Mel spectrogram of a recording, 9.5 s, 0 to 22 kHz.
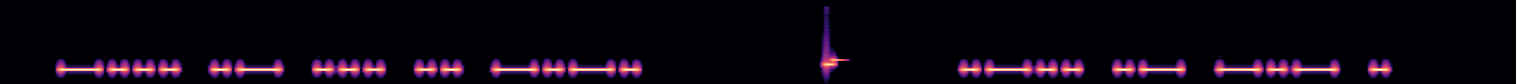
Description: Morse code, heard as a keyed tone, about 16 wpm, 700 Hz. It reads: BASIC LAKE
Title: Sentences from Top 1000 Words - Review Part 3 - New Word Drill - 15wpm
